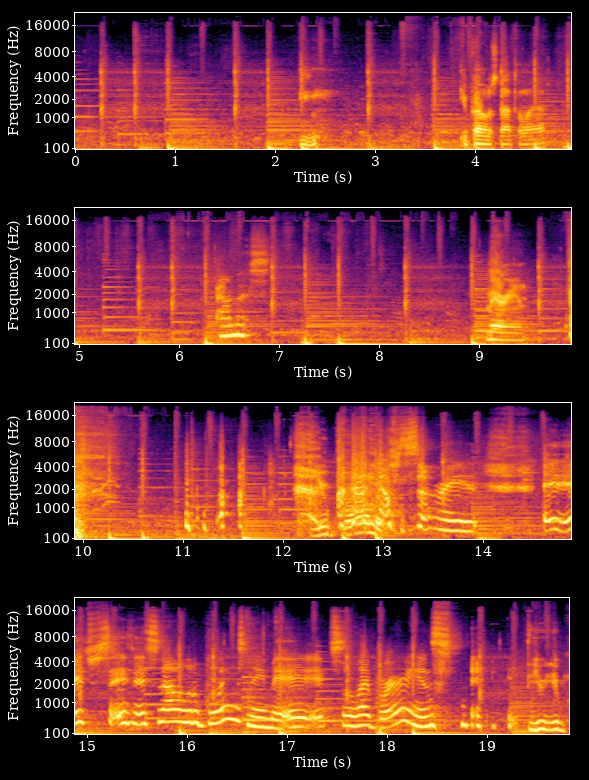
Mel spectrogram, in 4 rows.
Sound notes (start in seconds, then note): 0.2 jazzy lounge music; 10.1 Margaret laughing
